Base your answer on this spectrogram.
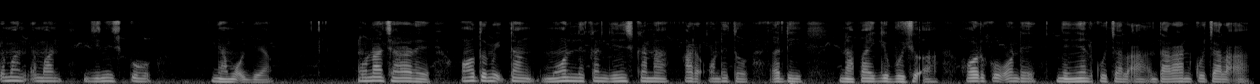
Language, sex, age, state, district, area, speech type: Santali, male, 18-30, West Bengal, Paschim Bardhaman, rural, spontaneous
